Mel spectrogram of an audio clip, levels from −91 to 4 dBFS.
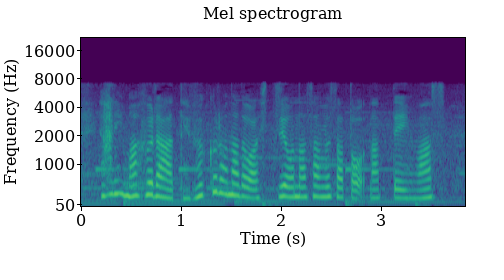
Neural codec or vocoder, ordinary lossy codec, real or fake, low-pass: none; none; real; 7.2 kHz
